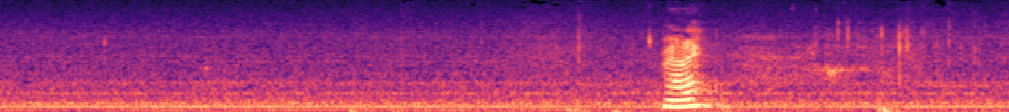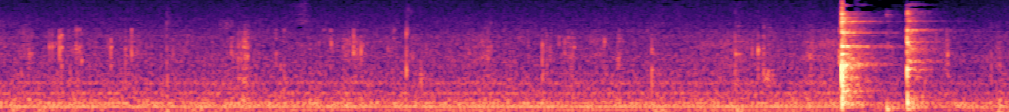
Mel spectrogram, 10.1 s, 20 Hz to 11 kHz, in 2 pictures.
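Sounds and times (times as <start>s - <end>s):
steady low hum: 0.0s - 10.0s
person chewing: 2.9s - 10.0s.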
